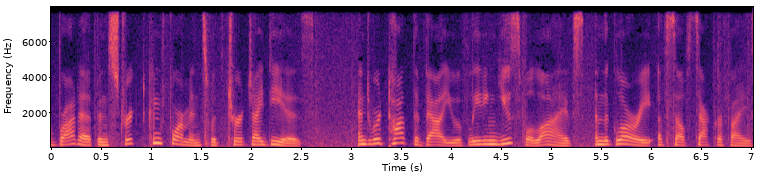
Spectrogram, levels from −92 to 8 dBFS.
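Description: Gain pumping runs through the whole speech recording. The gain swing is roughly 15 dB. Loud and quiet passages sit close together, and the sound feels squashed. The likely cause is input gain set far too high, with a fast limiter or compressor pulling it down on each peak. There is also room noise, about 32 dB below the speech.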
